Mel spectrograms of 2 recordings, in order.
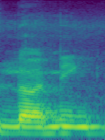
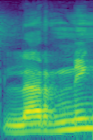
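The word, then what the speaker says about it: learning: यू आर इन द midst ऑफ लर्निंग English. लर्निंग नहीं, लर्निंग। देखो क्या है, आर के बाद यदि कोई कॉन्सोनेंट साउंड आता है तो हम आर को प्रोनाउंस नहीं करते हैं। तो लर्निंग नहीं, लर्निंग। यू आर इन द midst ऑफ लर्निंग English.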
